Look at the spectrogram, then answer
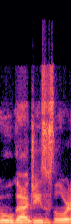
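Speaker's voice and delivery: plain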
